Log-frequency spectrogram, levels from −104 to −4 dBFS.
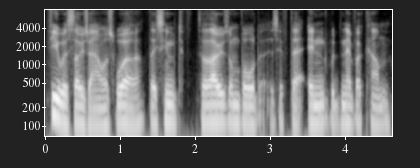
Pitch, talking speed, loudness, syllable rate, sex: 110 Hz, 235 wpm, -19 LUFS, 5.5 syllables/s, male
